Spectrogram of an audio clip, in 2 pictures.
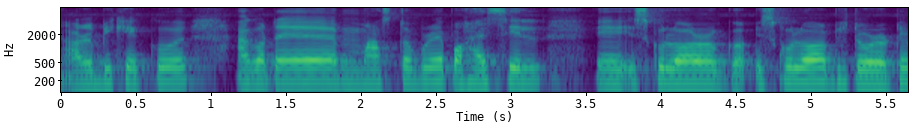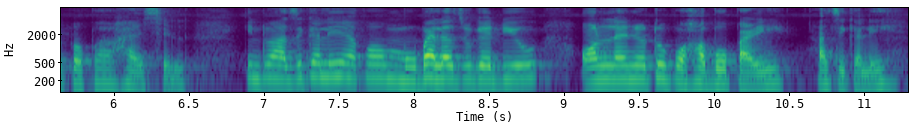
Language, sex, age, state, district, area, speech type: Assamese, female, 30-45, Assam, Nagaon, rural, spontaneous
